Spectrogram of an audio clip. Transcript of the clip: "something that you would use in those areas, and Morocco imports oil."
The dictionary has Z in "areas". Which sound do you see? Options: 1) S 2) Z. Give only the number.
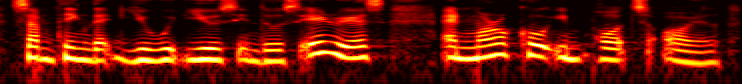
1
